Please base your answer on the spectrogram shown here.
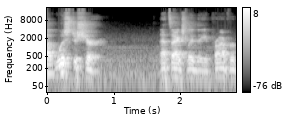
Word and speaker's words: Worcestershire: we're your sister sauce uh I call it Worcestershire that's actually the proper pronunciation I'm not trying to flex but uh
